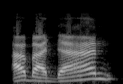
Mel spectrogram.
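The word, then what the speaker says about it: أبدا: Abadan jika dihentikan abada. 2 fatah dibaca 1 jika dihentikan itu namanya mad iwad. Abadan tulisannya abadan kalau dihentikan dibacanya kayak gini. Abada. Jadi panjang seperti mad tabi'i.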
